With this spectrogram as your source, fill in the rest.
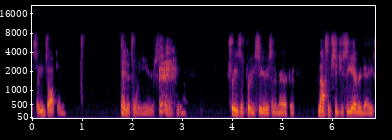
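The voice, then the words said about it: Imitates another person's voice, newscaster style. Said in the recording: “You copying Charlamagne?... I can hear it in your goddamn voice... you don't talk like this... like you're doing a goddamn Weather Channel with the fucking news... I am trying to be intentionally sarcastic.”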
